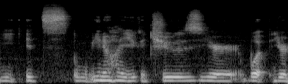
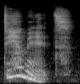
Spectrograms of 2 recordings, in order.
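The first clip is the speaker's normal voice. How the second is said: higher, exasperated damn it; annoyed at being lost; mock frustration; 10 semitones higher than usual. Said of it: "I'm just like".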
